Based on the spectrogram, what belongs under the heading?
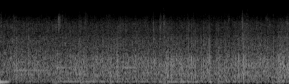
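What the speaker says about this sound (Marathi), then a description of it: "आज काय थांबायचं नावच घेत नाही पाऊस" Steady rain pours down in a village, a dense and continuous hiss of drops striking surfaces, unbroken throughout with no voices.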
